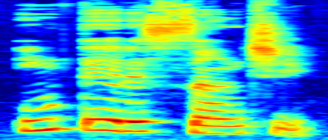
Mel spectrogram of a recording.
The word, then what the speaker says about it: interessante: Interessante. Interessante. Notice that the double S just sounds like an S.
